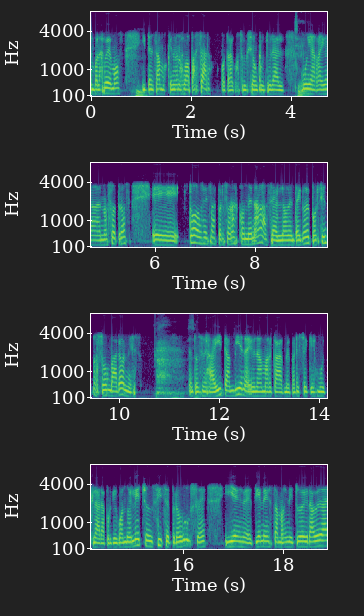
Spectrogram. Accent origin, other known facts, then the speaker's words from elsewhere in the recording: Argentina; con mensajes o con sentidos que puedan unificarnos en un hacer como argentinos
